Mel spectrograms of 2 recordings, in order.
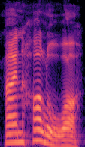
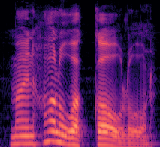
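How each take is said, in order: First: Put-on high, slow, louder child's protest; a bit louder. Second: Put-on high, slow child's mutter. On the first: Boy carried from bed protests to his mother, louder. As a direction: push back, raising the voice. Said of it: "hän sanoo vähän isommalla äänellä". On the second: Boy mutters against his mother's shirt, sulky and slow. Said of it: "Rasmus mutisee äidin paitaa vasten".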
